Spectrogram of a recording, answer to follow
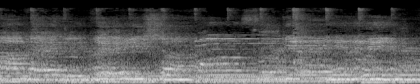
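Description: A male vocal group singing together in harmony into microphones, over amplified instrumental backing with a steady beat.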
